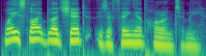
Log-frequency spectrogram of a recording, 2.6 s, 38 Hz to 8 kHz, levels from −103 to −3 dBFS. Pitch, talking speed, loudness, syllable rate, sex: 140 Hz, 210 wpm, -17 LUFS, 5.4 syllables/s, male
